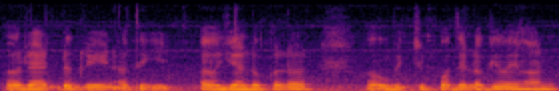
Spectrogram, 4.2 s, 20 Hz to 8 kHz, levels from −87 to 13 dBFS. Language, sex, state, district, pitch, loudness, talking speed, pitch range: Punjabi, female, Punjab, Fazilka, 195 Hz, -15 LUFS, 145 wpm, 190-210 Hz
